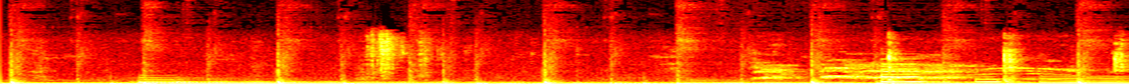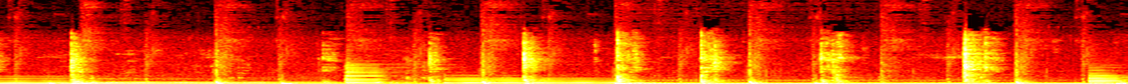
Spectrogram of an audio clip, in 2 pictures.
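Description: A rooster crows twice, long and strained, over steady low hum and a scatter of sharp ticking clicks; nobody speaks.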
